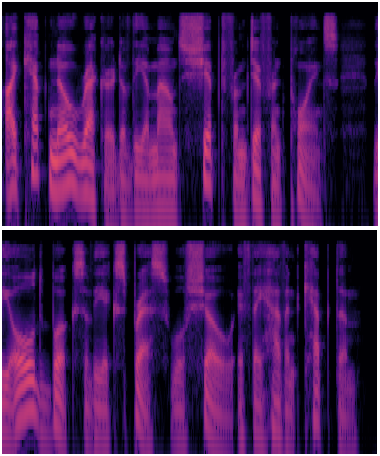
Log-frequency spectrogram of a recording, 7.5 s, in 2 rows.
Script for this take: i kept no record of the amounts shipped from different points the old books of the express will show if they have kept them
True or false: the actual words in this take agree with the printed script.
false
